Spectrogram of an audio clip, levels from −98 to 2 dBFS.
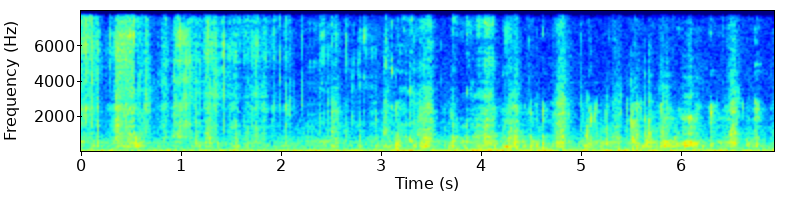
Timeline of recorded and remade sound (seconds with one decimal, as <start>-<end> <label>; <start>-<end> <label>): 0.0-6.9 recorded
